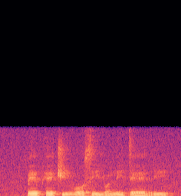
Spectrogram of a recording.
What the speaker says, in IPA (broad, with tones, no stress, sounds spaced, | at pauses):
k͡p e˦ pʰ e˦ t͡ʃ i˨ β oː˨ s i˨ j ʊ˨ n i˦ t eː˨ r i˦˨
